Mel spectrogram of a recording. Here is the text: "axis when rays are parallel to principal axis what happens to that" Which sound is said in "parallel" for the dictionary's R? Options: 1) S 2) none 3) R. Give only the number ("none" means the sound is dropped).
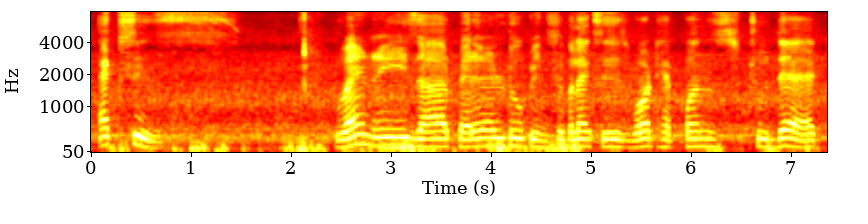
3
